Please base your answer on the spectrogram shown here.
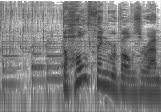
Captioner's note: milk pouring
